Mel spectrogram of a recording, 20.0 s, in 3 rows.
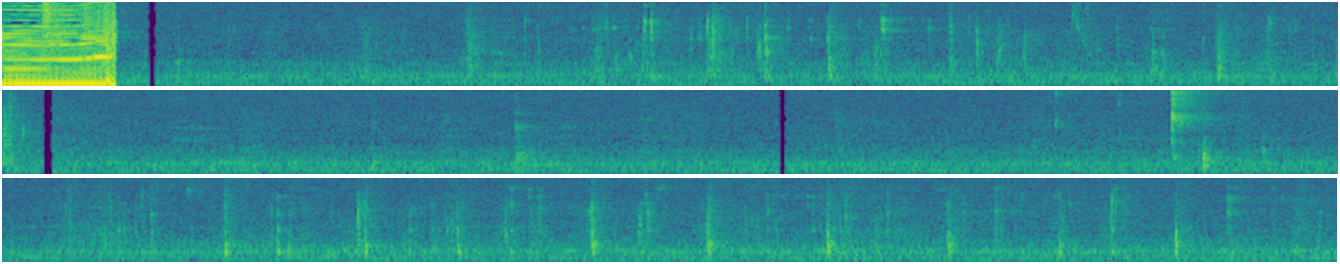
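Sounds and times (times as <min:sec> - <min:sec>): faint chewing: 0:01.6 - 0:06.9, 0:11.8 - 0:20.0.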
